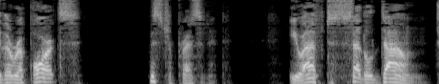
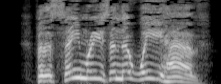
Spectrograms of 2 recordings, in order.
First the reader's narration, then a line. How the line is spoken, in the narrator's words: Ryan shouted back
